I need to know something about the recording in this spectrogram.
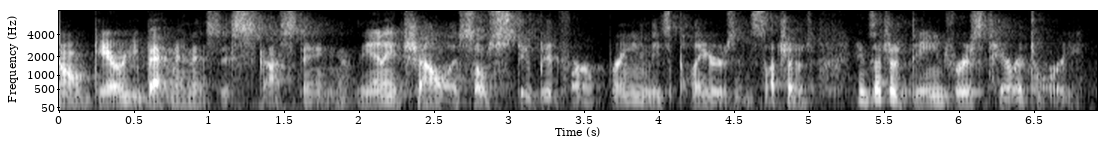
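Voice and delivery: soft, snide, sarcastic voice. Mocking people who type complaints behind a screen, mocking online complainers. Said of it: "type behind a screen going".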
